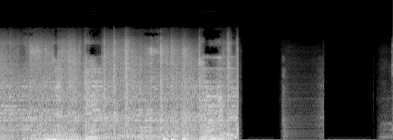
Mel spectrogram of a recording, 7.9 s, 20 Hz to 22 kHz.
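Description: Train 12961 rumbles along loudly after pulling out, a dense continuous roar of wheels and carriage noise that cuts off abruptly, leaving near silence with a faint brief sound.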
